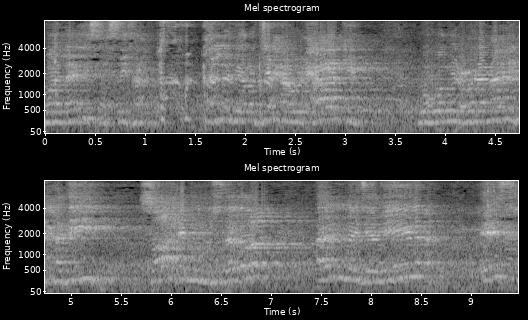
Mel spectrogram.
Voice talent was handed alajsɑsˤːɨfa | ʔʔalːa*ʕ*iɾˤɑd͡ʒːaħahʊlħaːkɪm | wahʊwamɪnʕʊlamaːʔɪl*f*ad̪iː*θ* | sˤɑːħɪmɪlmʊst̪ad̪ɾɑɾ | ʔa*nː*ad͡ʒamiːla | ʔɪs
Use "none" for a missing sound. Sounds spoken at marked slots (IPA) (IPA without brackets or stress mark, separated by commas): ð, ħ, θ, nː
